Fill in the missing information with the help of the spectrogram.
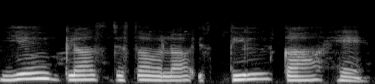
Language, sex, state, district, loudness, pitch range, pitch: Hindi, female, Arunachal Pradesh, Lower Dibang Valley, -15 LUFS, 195-220 Hz, 205 Hz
